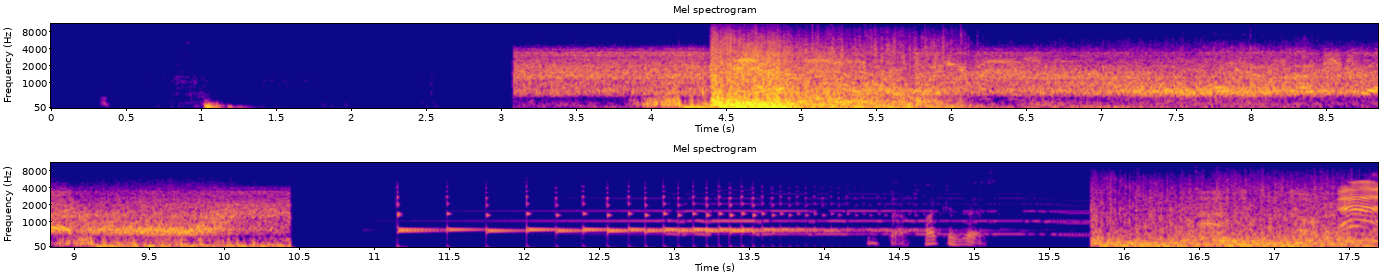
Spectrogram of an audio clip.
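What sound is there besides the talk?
video game explosions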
